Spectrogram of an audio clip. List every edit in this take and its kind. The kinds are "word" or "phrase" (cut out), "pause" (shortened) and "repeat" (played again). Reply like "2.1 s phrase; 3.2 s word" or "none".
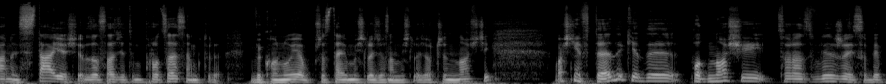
3.9 s phrase; 6.9 s pause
